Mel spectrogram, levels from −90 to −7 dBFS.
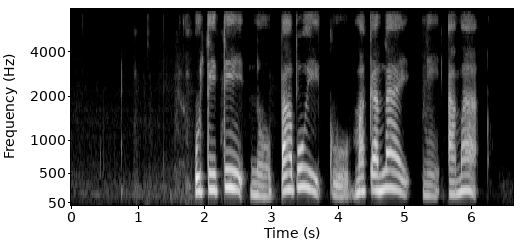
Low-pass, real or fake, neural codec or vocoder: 7.2 kHz; fake; autoencoder, 48 kHz, 128 numbers a frame, DAC-VAE, trained on Japanese speech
